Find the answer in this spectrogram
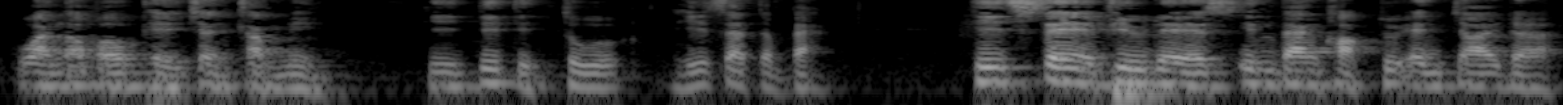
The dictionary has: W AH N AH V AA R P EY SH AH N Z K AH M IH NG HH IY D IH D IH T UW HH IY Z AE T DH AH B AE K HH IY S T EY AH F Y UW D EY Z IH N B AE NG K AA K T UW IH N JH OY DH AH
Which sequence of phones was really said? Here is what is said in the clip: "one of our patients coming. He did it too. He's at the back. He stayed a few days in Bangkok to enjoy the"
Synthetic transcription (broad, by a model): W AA N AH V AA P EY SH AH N K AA M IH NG HH IY D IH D IH T UW HH IY S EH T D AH B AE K HH IY S T EY AH F Y UW D EY S IH N B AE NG K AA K T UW IH N JH OY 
